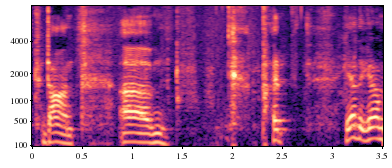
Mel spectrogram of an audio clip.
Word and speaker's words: Catan: And it was mostly the Catan people, which is correctly pronounced Catan.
